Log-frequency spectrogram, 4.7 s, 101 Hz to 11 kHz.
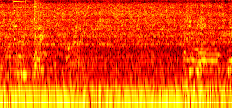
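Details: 1970 Ford Boss 302 Mustang just started after a full rewire with new harness; steady, even V8 idle with smooth low throb, no ticks or stumbles, voices in background.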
